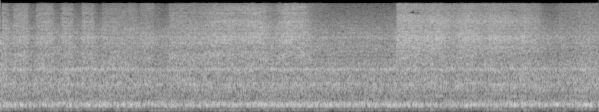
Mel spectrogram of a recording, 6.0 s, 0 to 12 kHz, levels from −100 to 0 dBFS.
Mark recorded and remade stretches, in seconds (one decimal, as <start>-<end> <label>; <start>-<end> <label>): 0.0-0.4 remade; 0.4-1.4 recorded; 1.4-1.9 remade; 1.9-4.2 recorded; 4.2-6.0 remade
